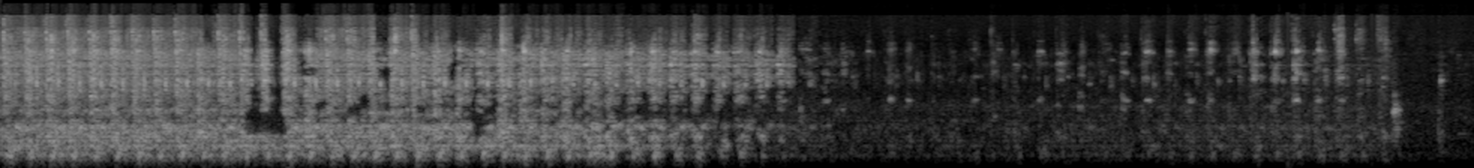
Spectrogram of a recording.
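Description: A sewing machine stitches a quarter-inch seam while piecing a London Roads quilt variation, running in a loud rapid whir for about five seconds before slowing to softer, uneven stitching bursts, with someone talking throughout.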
